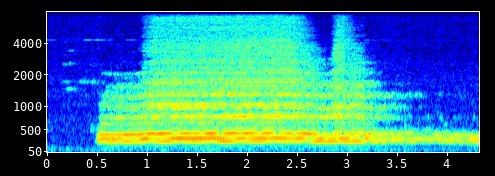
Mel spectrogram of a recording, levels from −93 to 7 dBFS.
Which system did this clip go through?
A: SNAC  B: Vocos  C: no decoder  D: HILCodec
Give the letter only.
C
